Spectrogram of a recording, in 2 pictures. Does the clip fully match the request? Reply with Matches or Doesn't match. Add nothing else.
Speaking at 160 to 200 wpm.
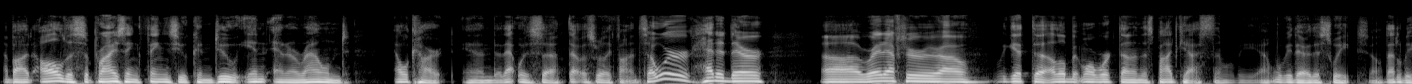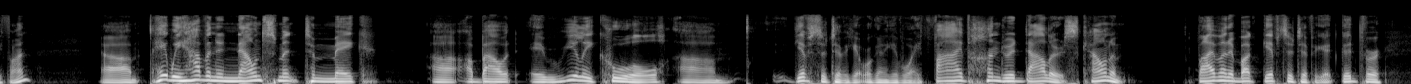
Matches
